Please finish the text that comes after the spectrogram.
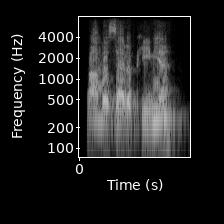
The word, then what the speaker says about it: thrombocytopenia: Is that pronouncing that correctly? Thrombocytopenia.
